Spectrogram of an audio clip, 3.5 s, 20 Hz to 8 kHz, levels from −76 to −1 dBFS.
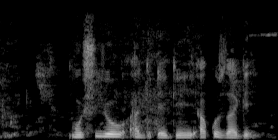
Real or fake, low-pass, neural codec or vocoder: real; 7.2 kHz; none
